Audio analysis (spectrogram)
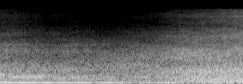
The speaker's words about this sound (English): There's no speed limit in Mexico. So I'm just waiting to cross again. I'm gonna cross. If one of these cars loses control and goes into the middle, excuse me, it's gonna hit me and kill me.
